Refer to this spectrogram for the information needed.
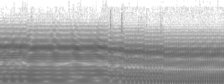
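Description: A thick, buzzy synthesizer tone with two layered oscillators holds steady, then steps through a few pitch changes as the octave is changed, sounding dense and slightly distorted, with no talking.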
